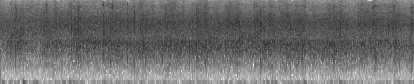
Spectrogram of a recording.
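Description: A church audience claps steadily for several seconds, a dense wash of many hands at an even, sustained loudness with no voices breaking through.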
